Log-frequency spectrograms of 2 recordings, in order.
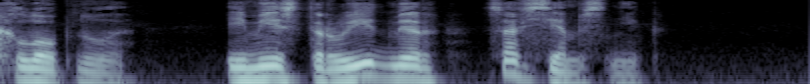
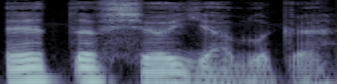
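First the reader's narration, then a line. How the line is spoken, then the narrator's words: Muttering. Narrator (Russian): пробормотал мистер Уидмер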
